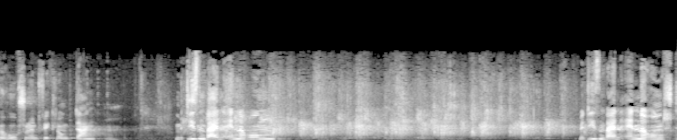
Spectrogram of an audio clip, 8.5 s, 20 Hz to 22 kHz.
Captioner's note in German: Beifall BÜNDNIS 90/DIE GRÜNEN und vereinzelt CDU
